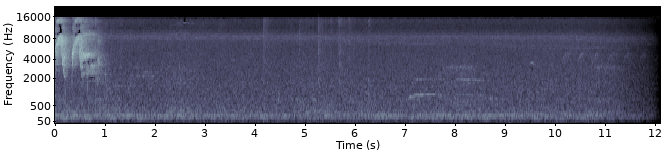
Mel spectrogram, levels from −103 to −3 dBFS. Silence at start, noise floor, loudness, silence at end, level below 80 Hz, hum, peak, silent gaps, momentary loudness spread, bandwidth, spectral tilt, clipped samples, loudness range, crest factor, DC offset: 0 s; -67 dBFS; -27 LUFS; 1.15 s; -86 dBFS; none; -12 dBFS; none; 21 LU; 16 kHz; 1 dB/octave; under 0.1%; 15 LU; 26 dB; under 0.1%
